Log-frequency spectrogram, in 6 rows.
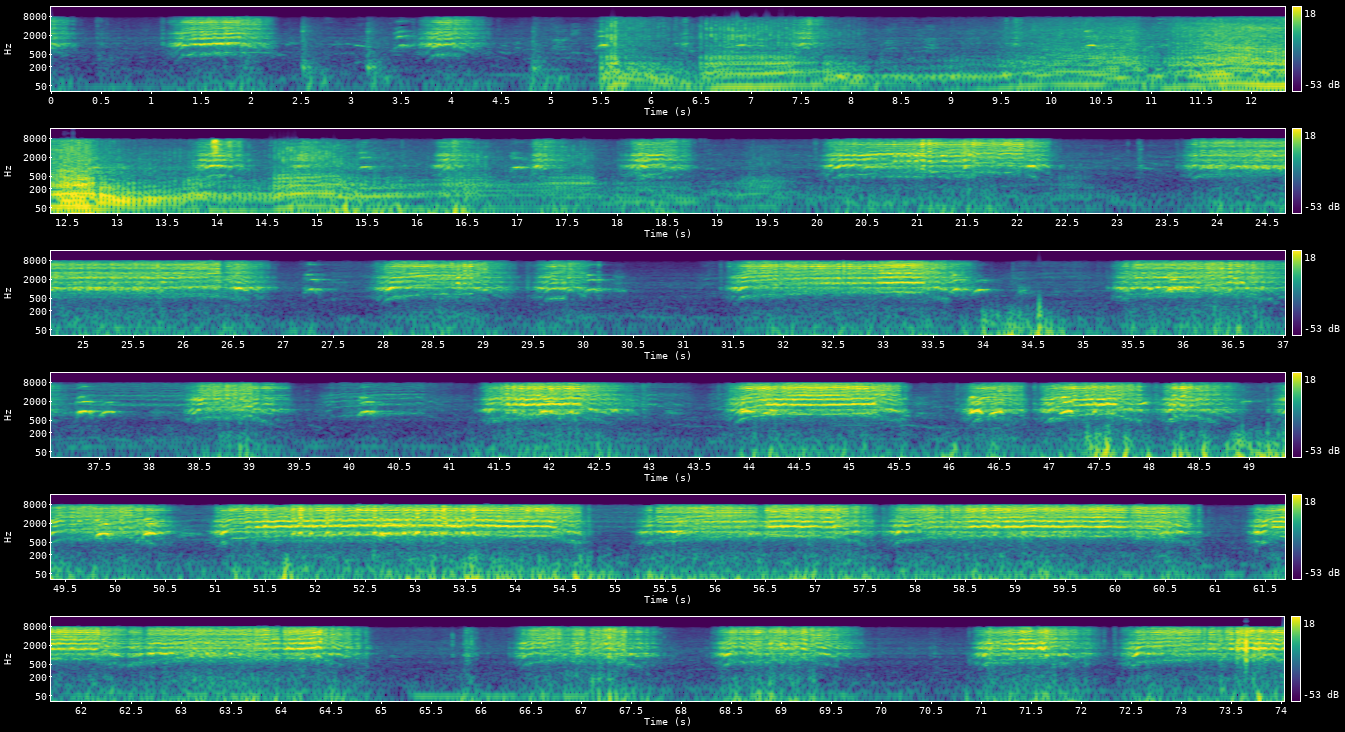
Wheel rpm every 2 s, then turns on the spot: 50, 20, 10, 0, 0, 10, 10, 20, 20, 40, 130, 40, 150, 70, 90, 50, 130, 60, 70, 60, 40, 50, 110, 90, 80, 110, 180, 110, 150, 190, 110, 170, 60, 90, 70, 60, 140.
0-2 36-38 64-66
